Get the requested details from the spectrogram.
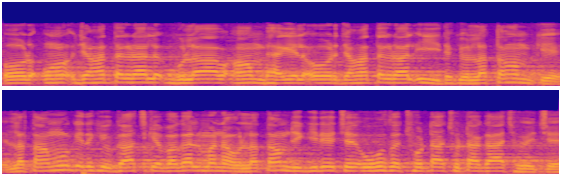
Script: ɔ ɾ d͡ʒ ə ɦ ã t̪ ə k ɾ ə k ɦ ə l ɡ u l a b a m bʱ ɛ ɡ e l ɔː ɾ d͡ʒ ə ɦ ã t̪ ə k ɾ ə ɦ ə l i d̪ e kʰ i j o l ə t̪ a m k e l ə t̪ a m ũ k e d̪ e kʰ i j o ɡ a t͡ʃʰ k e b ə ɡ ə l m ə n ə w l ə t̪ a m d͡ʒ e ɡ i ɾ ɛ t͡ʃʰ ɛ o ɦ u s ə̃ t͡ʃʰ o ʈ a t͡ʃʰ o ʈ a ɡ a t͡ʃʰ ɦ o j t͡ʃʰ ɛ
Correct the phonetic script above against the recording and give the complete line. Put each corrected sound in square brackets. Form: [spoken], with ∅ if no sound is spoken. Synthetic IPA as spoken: ɔ ɾ d͡ʒ ə ɦ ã t̪ ə k ɾ ə [∅] ɦ ə l ɡ u l a b a m bʱ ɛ ɡ e l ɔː ɾ d͡ʒ ə ɦ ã t̪ ə k ɾ ə ɦ ə l i d̪ e kʰ i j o l ə t̪ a m k e l ə t̪ a m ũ k e d̪ e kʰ i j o ɡ a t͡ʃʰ k e b ə ɡ ə l m ə n ə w l ə t̪ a m d͡ʒ e ɡ i ɾ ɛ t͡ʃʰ ɛ o ɦ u s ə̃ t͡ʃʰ o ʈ a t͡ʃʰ o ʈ a ɡ a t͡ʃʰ ɦ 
